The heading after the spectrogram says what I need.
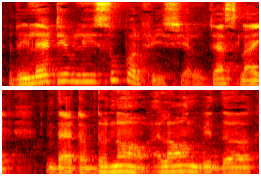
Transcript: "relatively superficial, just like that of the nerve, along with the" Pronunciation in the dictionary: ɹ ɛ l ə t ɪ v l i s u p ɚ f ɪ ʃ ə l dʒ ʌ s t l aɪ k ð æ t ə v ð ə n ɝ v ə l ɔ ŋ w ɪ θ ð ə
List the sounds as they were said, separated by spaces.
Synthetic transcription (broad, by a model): ɹ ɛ l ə t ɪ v l i s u p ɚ f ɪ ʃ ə l dʒ ʌ s t l aɪ k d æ t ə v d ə n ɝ ə l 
